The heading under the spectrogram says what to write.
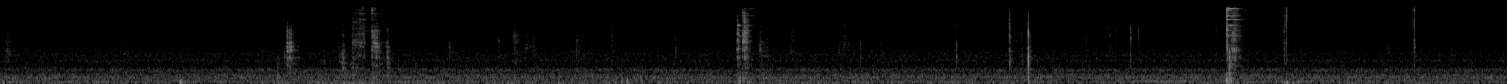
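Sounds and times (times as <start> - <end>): low room hum: 0.0 - 15.0
metal tools clicking and clinking: 2.8 - 4.0, 7.4 - 7.8, 12.2 - 12.5.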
